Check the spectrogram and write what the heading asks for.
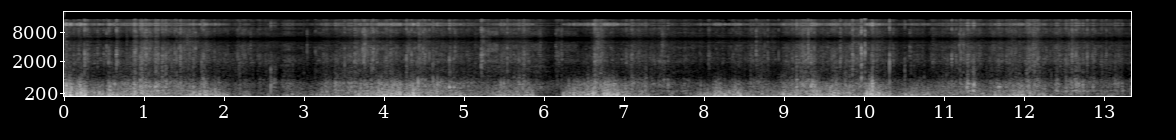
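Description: Downhill mountain bike ridden fast over a dirt and rocky trail: tyres rumbling over the ground with scattered knocks and rattles from bumps, and wind buffeting the helmet-mounted microphone. The rumble swells and fades with the terrain and drops out briefly about halfway through.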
